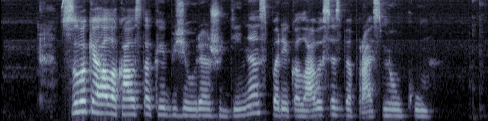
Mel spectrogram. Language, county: Lithuanian, Vilnius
